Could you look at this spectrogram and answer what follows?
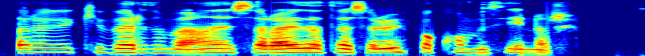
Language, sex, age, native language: Icelandic, female, 50-59, Icelandic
